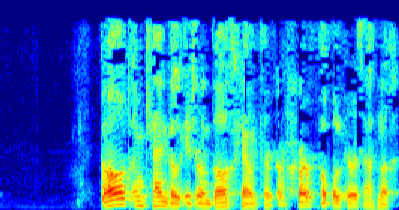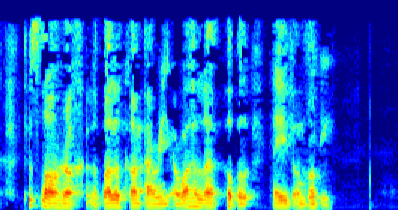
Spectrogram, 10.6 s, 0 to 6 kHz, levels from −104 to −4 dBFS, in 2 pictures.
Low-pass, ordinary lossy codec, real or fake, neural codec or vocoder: 5.4 kHz; MP3, 24 kbps; fake; codec, 32 kHz, 1.9 kbps, SNAC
